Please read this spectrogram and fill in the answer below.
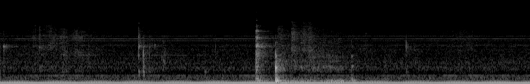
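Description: A few sharp clinks, the loudest about three seconds in, as a spoon scoops sweet potato starch from a jar, over a steady low hum.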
